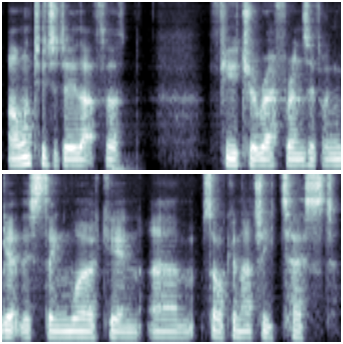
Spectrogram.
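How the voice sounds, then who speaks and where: A man casually talking through a repair in a workshop, hesitant, thinking aloud with frequent pauses. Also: lowish voice, completely flat delivery, a bit bright. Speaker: electronics hobbyist and repair vlogger. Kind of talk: casual workbench talk-through. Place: home workshop.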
